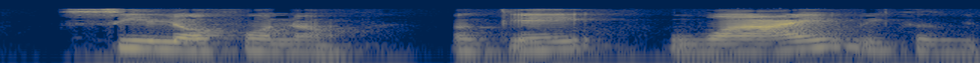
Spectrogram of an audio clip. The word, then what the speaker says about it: xilófono: Xylophone, we say xilófono, xilófono. Okay, why? Because we pronounce it like that.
